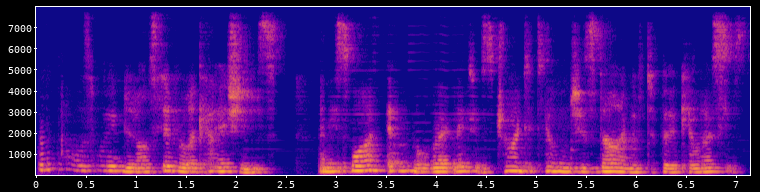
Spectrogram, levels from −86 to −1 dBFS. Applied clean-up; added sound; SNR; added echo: neural mask model DeepFilterNet 3.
